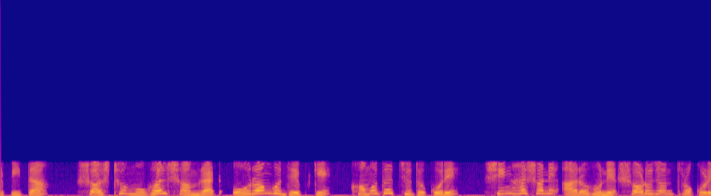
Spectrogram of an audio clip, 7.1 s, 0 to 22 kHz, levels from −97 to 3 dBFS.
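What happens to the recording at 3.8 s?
Nothing goes wrong at 3.8 s: the speech carries on intact through that moment, with only the narrow, telephone-band sound of G.711 coding that runs under the whole clip.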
